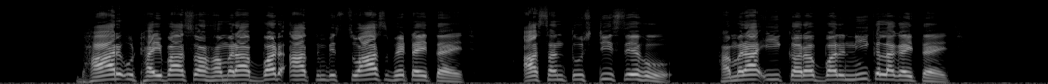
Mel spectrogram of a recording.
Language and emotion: Maithili, happy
